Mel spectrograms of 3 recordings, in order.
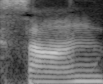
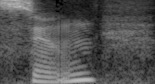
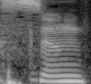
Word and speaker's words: Song: known as the song period it looks like song but it's pronounced soon this is the soon period and the reason why I want to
